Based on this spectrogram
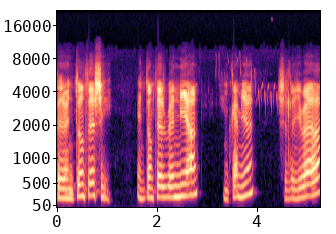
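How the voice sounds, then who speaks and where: A woman speaks at a very slow pace with long, frequent pauses. Her fairly high voice shows ordinary pitch variation in a dry, close sound with no echo. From Serrada de la Fuente, Sierra Norte of Madrid, Spain. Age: 80s+. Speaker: elderly villager sharing rural memories. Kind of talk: oral history testimony.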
